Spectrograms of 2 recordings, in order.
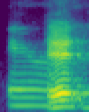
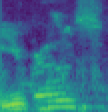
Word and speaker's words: Arrows: Arrows. That's right. Arrows. Yes. I had trouble pronouncing this. Say it. I don't know. Eros. That's how I said it that one time. I know. I was wrong.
